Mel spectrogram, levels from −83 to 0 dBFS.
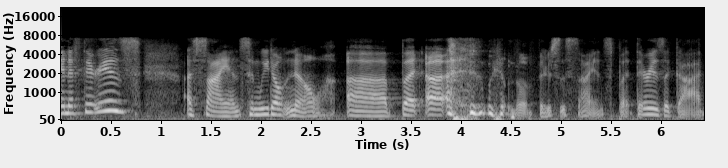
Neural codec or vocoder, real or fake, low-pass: none; real; 7.2 kHz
